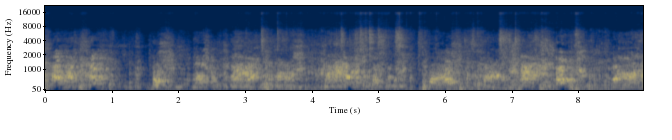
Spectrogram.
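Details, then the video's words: Beagle crossed with Basset Hound at play with a pitbull: a nearly continuous stream of throaty growls and gruff barks over nine seconds, dipping briefly near the second and fifth seconds, with scuffling clicks in between. "Beagle (Basset Hound mix) playing with the pitbull"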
